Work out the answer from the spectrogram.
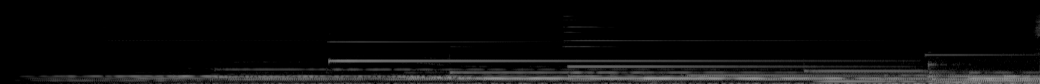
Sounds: Music, Musical instrument

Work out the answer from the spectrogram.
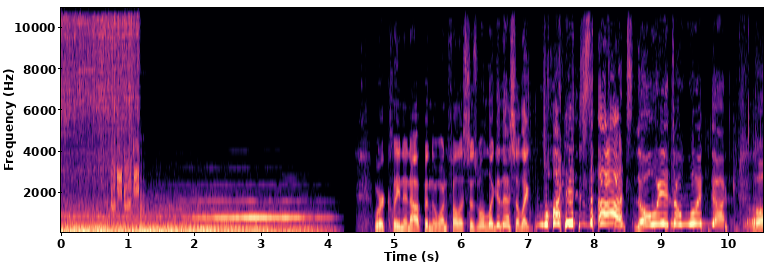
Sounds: Speech, Music

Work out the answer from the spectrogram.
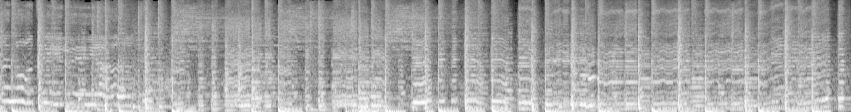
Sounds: Music

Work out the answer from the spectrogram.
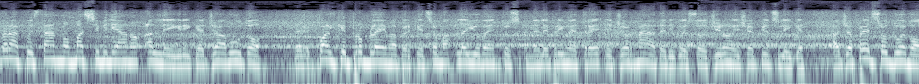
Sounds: Speech

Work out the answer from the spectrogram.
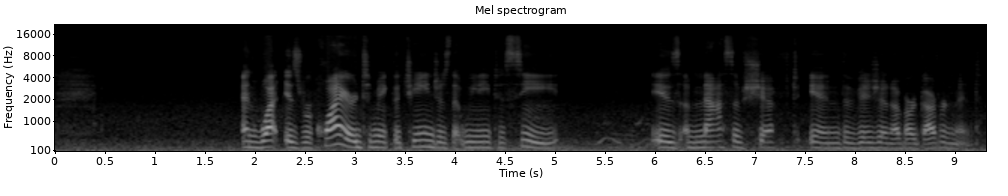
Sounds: Speech

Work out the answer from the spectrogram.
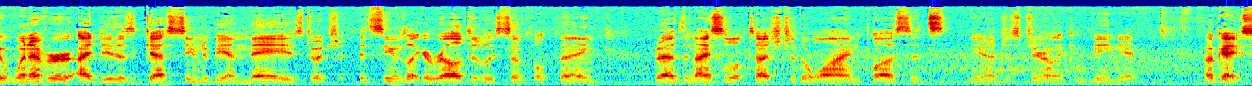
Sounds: Speech

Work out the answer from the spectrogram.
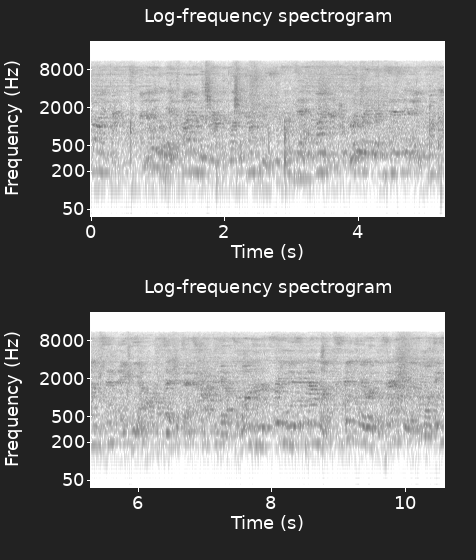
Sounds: Speech

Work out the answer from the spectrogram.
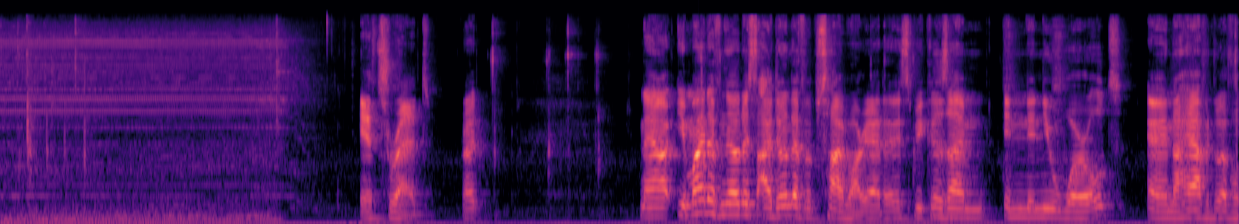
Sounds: Speech

